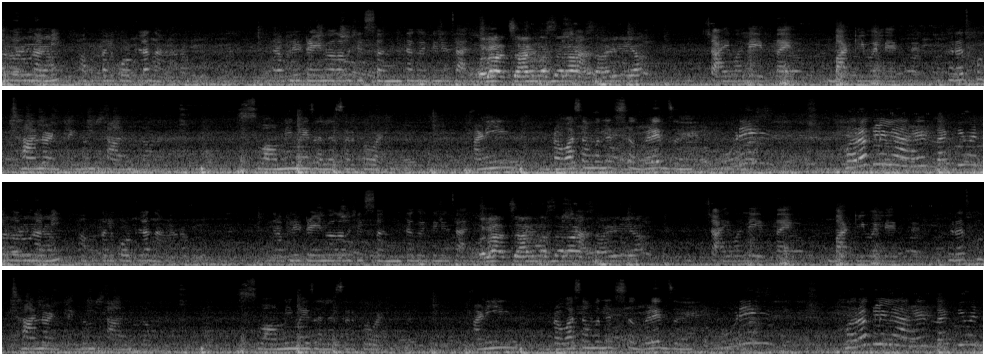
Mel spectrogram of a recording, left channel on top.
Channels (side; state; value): right; quieter; 4.0 dB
